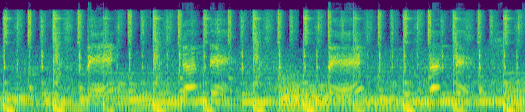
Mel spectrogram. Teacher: dihasilkan oleh lidah yang menyentuh pada gigi atas atau bisa kita sebut dengan alveolar. T dan D. T dan D.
